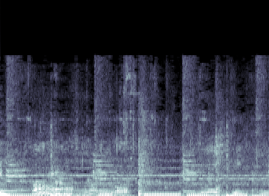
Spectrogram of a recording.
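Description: A dog barking in rough play with another dog, over background music.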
